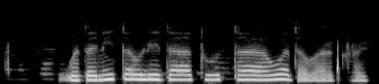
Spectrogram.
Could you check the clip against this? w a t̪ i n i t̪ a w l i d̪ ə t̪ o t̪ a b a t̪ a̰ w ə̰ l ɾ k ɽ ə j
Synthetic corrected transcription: w a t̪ a n i t̪ a w l i d̪ ɑ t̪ o t̪ a w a d̪ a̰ w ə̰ ɾ k ɽ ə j

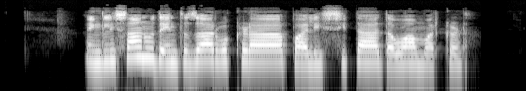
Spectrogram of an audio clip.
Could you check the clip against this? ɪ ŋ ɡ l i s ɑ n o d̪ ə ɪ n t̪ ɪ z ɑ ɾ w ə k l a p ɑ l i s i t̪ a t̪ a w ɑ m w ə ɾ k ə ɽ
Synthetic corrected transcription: ɪ ŋ ɡ l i s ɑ n o d̪ ə ɪ n t̪ ɪ z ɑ ɾ w ə k ɽ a p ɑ l i s i t̪ a d̪ a w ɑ m w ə ɾ k ə ɽ

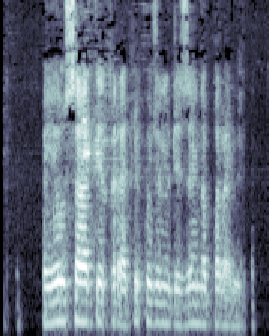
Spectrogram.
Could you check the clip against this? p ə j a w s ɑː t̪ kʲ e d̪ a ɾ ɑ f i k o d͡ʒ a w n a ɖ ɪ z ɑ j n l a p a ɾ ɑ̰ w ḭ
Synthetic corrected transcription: p ə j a w s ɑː t̪ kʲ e t̪ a ɾ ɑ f i k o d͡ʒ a n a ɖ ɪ z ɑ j n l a p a ɾ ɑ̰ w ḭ

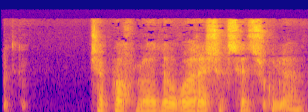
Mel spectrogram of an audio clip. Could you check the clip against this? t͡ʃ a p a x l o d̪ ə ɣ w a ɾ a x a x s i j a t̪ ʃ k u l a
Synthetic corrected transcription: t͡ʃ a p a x l o d̪ ə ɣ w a ɾ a ʃ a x s i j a t̪ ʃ k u l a

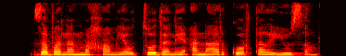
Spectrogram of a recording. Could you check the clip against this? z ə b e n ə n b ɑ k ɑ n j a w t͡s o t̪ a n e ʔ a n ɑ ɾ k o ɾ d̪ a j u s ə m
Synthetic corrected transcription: z ə b a n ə n m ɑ x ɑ m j a w t͡s o d̪ a n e ʔ a n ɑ ɾ k o ɾ t̪ a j u s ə m

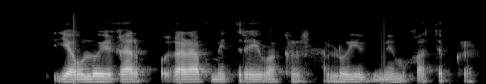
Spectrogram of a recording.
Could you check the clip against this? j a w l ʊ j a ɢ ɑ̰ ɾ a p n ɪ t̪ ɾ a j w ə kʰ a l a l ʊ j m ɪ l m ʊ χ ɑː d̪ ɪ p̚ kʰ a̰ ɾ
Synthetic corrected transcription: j a w l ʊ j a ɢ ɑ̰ ɾ a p m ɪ t̪ ɾ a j w a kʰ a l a l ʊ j m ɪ m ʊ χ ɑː t̪ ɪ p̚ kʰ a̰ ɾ

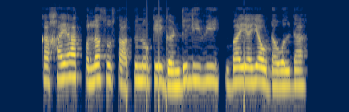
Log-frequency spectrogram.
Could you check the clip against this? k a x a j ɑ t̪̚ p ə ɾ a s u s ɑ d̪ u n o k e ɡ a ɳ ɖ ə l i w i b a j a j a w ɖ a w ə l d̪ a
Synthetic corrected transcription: k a x a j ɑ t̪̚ p ə l a s o s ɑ t̪ u n o k e ɡ a ɳ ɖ ə l i w i b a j a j a w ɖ a w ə l d̪ a

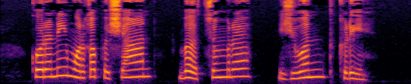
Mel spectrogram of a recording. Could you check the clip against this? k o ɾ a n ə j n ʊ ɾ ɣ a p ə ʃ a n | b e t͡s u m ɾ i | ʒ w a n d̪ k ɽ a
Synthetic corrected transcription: k o ɾ a n ə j m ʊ ɾ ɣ a p ə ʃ ɑ n | b a t͡s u m ɾ a | ʒ w a n d̪ k ɽ i

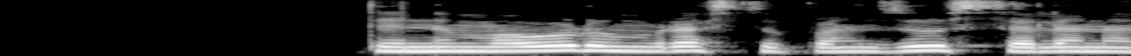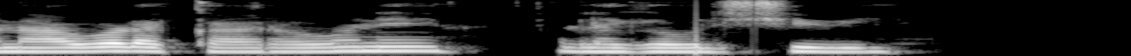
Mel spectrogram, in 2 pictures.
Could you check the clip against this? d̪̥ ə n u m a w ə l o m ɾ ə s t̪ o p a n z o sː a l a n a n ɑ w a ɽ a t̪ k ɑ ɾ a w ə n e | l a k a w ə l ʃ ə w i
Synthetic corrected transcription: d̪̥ ə n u m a w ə ɽ o m ɾ ə s t̪ o p a n z o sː a l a n a n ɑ w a ɽ a k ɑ ɾ a w ə n e | l a ɡ a w ə l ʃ ə w i

